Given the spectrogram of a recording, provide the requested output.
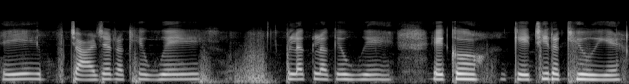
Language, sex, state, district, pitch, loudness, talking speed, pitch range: Hindi, female, Maharashtra, Dhule, 235 Hz, -18 LUFS, 135 wpm, 230-245 Hz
